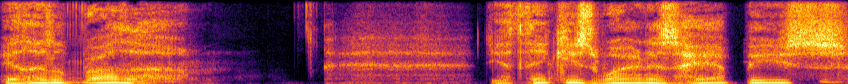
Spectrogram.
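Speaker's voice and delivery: put-on whisper. Retelling a remark whispered beside a closed casket at a funeral: imitating a whisper. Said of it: "whispers to me".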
